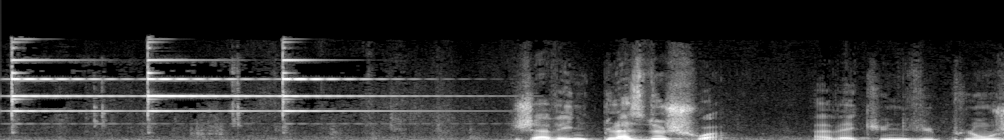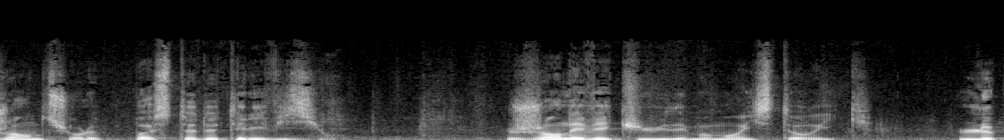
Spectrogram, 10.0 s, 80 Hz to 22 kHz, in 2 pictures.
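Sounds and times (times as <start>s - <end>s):
62 cm pendulum clock on a wall-fixed base chiming bright bell tones: 0.0s - 2.6s
speech: 2.6s - 6.8s, 7.6s - 10.0s.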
